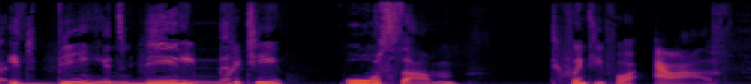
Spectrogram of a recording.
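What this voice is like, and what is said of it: Imitates another person's voice. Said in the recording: “You do that accent... You have the bean, like, perfect... It's not good, but it's better than Scallops.”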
